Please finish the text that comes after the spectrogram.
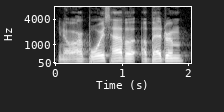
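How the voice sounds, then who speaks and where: A man's voice: medium pitch, level tone, normal speed, smooth. A man in his thirties hosting a faith-based interview, reflective and encouraging, with frequent restarts. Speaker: podcast host.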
